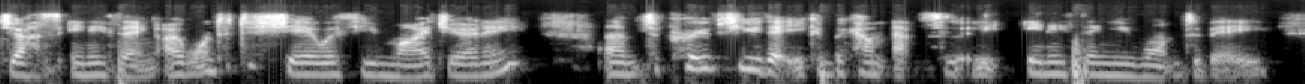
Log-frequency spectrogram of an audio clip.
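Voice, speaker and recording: A woman speaks at a very fast pace with lively intonation and a medium pitch, somewhat breathy. The sound is dry and close, with no echo. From New Zealand. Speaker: veterinary nurse. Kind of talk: keynote presentation.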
